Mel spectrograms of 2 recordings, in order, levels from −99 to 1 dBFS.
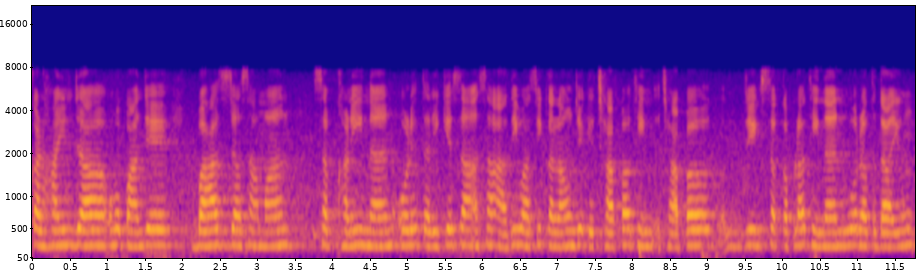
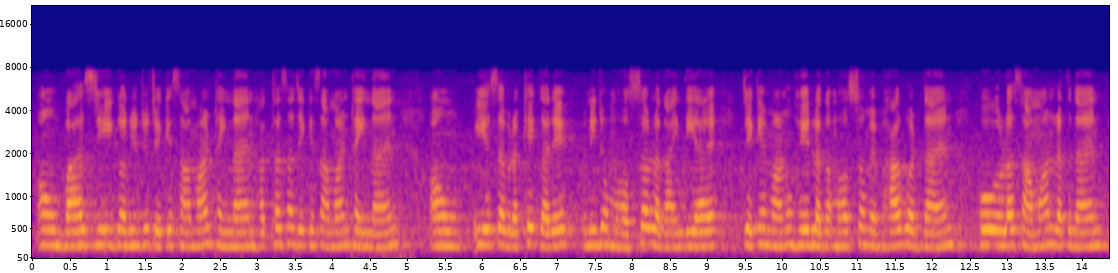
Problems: constant background noise, echo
